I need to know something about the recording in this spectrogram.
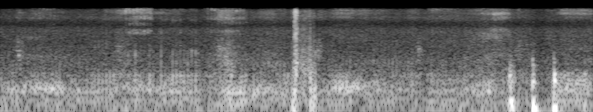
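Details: Male house cat resting on a bed, purring steadily: a deep, even rumble in gentle breath cycles, with a click midway and a few soft knocks at the close.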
